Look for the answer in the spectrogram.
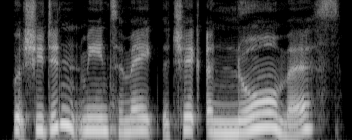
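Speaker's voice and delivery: plain reading voice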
